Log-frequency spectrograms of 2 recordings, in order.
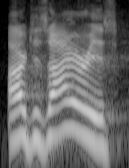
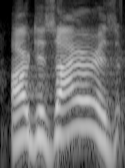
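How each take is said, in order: Both takes have the same delivery.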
